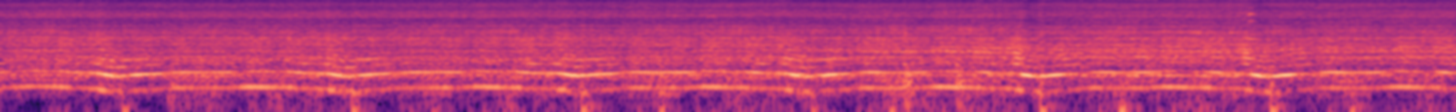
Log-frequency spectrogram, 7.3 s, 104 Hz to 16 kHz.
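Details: Mazda RX7 FC, stock rotary engine, barn-stored 10+ years, timing corrected, petrol put back in: steady starter whine with even dips about once a second, never firing; cranks but won't start.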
